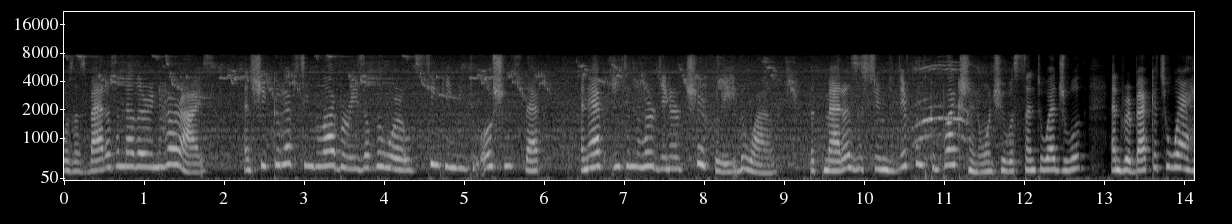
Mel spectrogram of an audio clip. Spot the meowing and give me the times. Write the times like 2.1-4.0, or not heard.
10.6-11.9.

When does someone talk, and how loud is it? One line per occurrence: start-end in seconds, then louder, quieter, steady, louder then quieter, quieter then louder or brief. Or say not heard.
0.0-14.0 steady.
